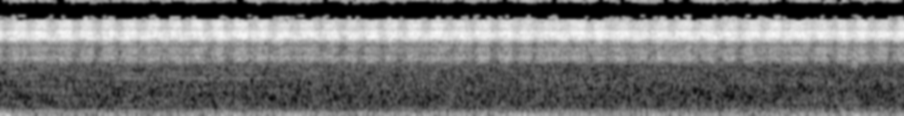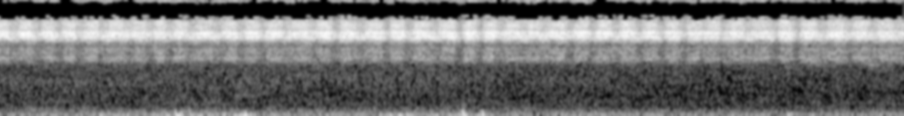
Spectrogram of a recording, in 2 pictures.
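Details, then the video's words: A continuous high cicada drone in an Italian park, finely pulsed and unbroken throughout, while gusty wind and distant car noise rumble underneath and a few brief knocks sound near the end. "italian park ASMR Cicadas wind real atmosphere in an Italian park birds"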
